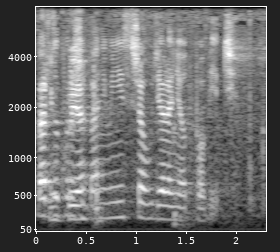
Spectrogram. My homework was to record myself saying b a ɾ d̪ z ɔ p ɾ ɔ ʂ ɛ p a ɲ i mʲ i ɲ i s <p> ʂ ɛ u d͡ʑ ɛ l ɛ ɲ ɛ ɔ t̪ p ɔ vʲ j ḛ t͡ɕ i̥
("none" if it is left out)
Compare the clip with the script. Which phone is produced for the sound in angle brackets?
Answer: t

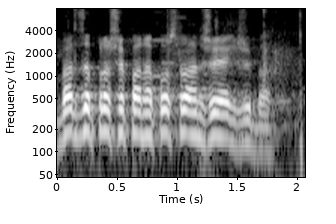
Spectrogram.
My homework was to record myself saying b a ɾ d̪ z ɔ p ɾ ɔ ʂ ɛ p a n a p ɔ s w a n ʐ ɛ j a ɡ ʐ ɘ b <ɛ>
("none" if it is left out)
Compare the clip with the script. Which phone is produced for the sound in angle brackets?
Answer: a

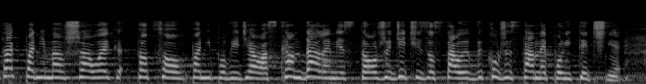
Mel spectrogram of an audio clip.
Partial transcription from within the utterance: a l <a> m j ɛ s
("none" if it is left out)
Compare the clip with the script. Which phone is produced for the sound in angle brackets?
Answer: ɛ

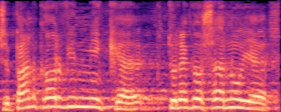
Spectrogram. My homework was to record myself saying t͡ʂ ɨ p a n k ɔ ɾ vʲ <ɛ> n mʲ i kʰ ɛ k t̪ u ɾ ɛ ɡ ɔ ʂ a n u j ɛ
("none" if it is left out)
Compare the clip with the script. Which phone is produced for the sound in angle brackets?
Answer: i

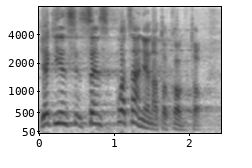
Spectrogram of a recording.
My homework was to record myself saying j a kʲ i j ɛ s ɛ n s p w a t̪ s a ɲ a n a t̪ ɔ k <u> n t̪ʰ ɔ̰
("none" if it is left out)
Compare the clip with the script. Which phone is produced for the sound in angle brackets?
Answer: ɔ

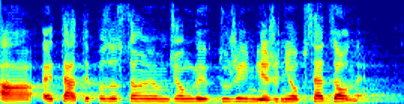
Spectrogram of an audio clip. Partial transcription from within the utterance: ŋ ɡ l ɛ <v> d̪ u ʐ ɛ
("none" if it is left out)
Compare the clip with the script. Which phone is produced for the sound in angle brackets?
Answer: v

